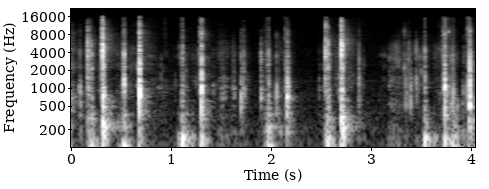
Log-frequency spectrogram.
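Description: Fingertips with long nails type on a full-size bamboo wooden computer keyboard with wooden keycaps and a hollow housing. Eleven quick, dry key taps come at an uneven pace, each a short clack with a low knock beneath a bright, crisp click and almost no ring.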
